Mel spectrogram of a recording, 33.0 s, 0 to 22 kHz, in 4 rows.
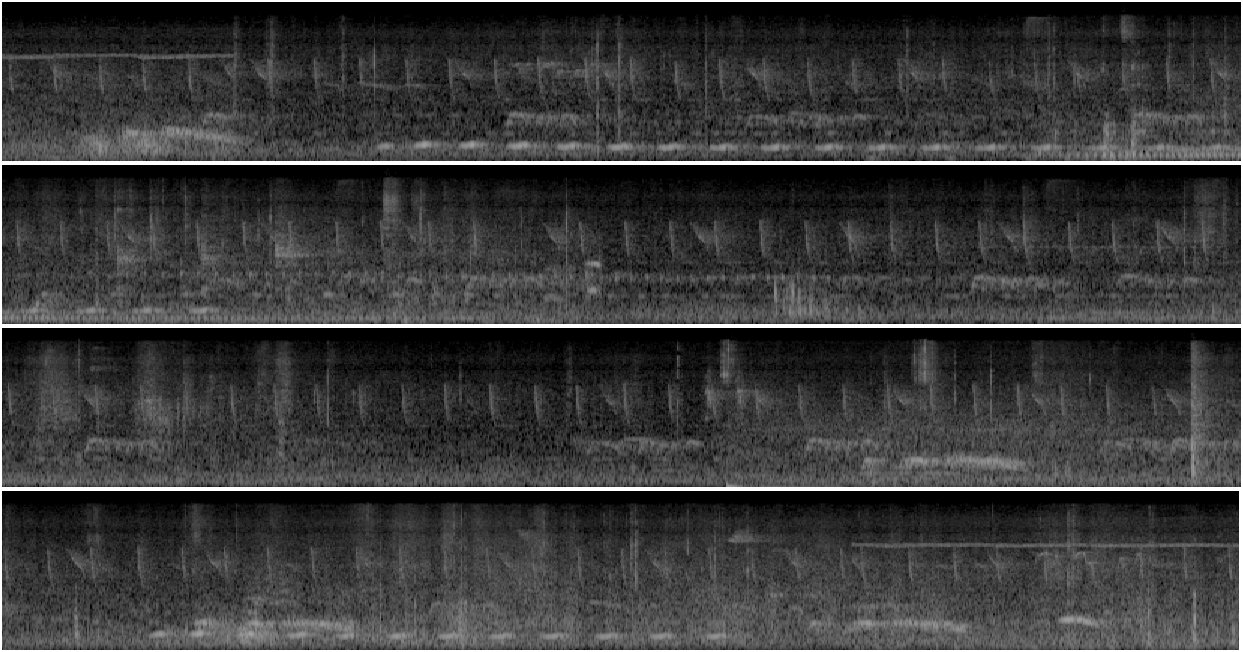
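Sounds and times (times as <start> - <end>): rapid bird chirps: 0.0 - 18.6, 19.3 - 33.0
low cooing notes: 7.2 - 12.2.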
